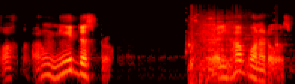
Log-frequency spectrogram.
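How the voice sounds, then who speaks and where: A man's voice: on the high side, sing-song, moderate pace, gravelly, slight background noise. A man chatting casually on a gaming livestream in a slangy, informal way, talking to his viewers. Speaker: game livestreamer.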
